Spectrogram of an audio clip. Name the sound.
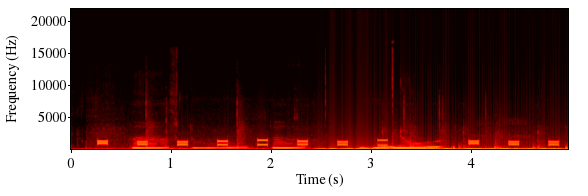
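telephone number being dialed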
